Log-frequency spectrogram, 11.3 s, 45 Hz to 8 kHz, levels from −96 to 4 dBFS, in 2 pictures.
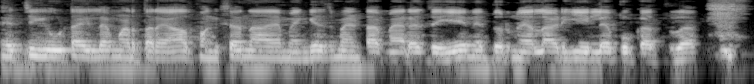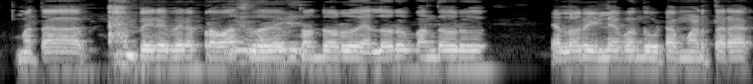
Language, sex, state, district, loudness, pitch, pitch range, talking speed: Kannada, male, Karnataka, Gulbarga, -16 LUFS, 115 Hz, 110-120 Hz, 155 wpm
